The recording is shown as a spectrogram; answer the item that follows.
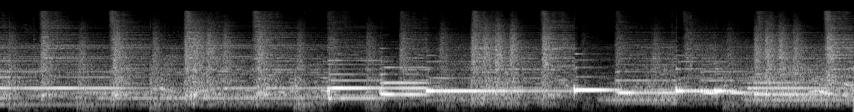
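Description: Live instrumental jazz trio of keyboard, upright bass and drum kit playing. A held keyboard melody steps from note to note over steady drum and cymbal strokes.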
